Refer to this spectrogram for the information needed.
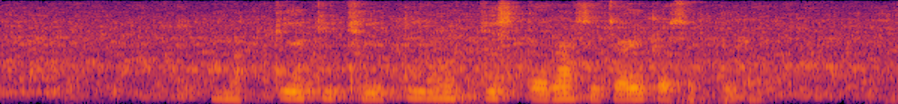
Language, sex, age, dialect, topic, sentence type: Hindi, male, 18-24, Kanauji Braj Bhasha, agriculture, question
